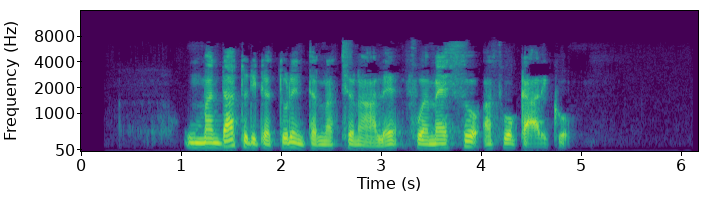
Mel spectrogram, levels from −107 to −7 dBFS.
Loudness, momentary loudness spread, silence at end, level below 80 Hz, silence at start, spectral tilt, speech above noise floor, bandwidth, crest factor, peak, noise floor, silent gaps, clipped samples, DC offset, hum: -24 LUFS; 7 LU; 1.3 s; -74 dBFS; 1.05 s; -7 dB/octave; 60 dB; 7.2 kHz; 20 dB; -6 dBFS; -84 dBFS; none; under 0.1%; under 0.1%; none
